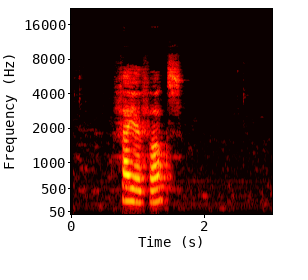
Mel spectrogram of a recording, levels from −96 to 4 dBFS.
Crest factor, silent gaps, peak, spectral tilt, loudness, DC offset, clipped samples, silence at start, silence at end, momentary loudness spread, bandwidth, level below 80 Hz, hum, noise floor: 22 dB; none; -12 dBFS; -1.5 dB/octave; -30 LUFS; under 0.1%; under 0.1%; 0.7 s; 1.4 s; 13 LU; 9 kHz; under -90 dBFS; none; -78 dBFS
